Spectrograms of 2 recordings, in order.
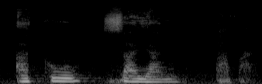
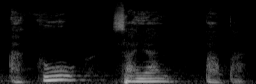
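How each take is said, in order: First: Put-on slow, gentle read of the child's words; tender reading. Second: Slow and gentle; tender reading. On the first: Preacher reading the child's note to the congregation, tender and slow. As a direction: let it land softly. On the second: Preacher repeating the child's note, tender and slow. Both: A narrator's reading.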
